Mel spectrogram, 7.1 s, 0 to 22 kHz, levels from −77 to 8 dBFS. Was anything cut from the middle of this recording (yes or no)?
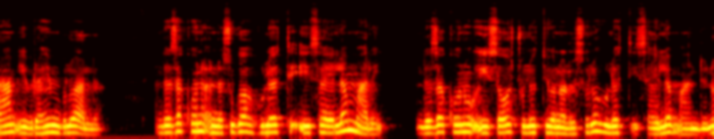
no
